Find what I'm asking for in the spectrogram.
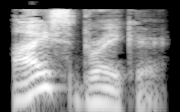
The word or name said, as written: icebreaker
